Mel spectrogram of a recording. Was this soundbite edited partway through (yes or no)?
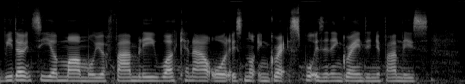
yes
